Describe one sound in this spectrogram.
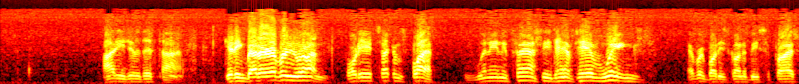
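A man speaks with concern, close by.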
